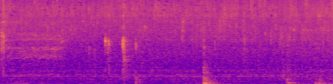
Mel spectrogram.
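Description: Shrimp, carrots and onions frying in oil in a skillet: a steady sizzling hiss, with a couple of small ticks and a few soft low knocks in the second half.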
